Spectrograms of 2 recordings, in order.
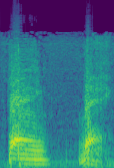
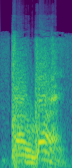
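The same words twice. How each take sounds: First: The two words are spaced slowly apart. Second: The two words come in a quick, even rhythm. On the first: The speaker calls it wrong. "not a very slow bang" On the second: The speaker calls it right. "it happens with this kind of a feel"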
